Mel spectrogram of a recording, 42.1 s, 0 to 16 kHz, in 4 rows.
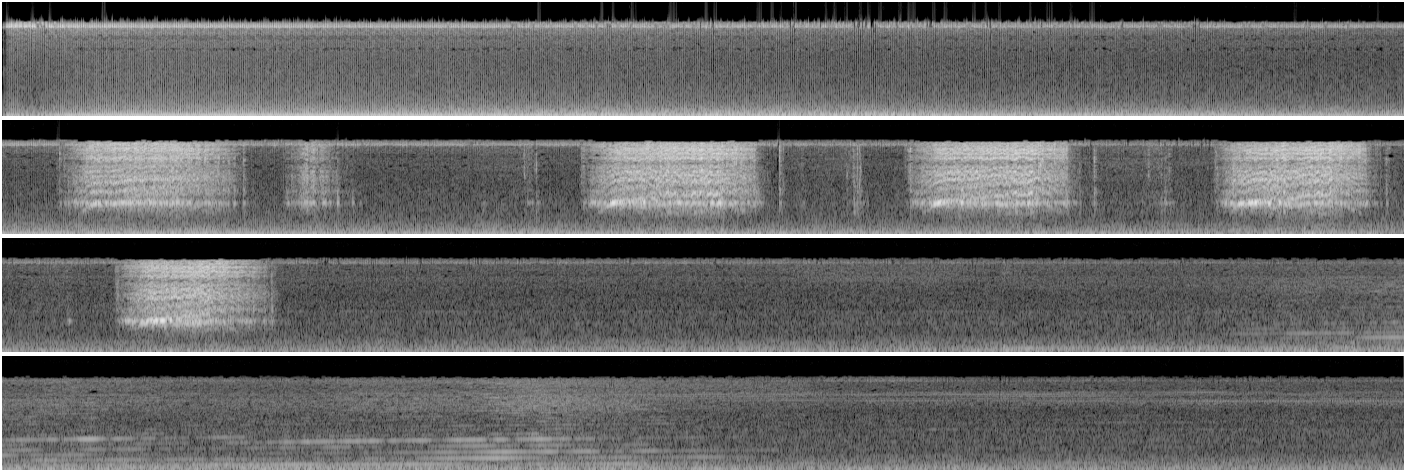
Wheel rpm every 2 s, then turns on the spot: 0, 0, 0, 0, 0, 30, 20, 60, 40, 40, 50, 40, 0, 0, 0, 0, 0, 0, 0, 0, 0.
18-22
